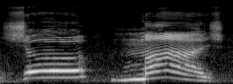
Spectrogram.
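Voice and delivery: "Je mange" high, loud, each word stretched; long "Je", then long "mange" ending zh; slow emphatic drill. Shown as a demonstration. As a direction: call out "Je mange" for learners to echo. Teacher drilling a French phrase.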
